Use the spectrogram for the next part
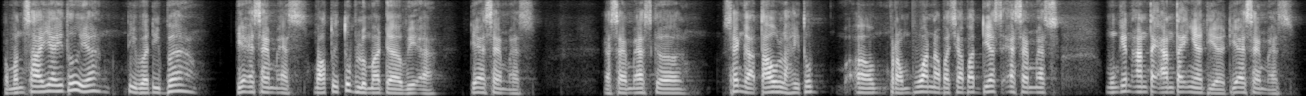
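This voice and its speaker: Dark-voiced male preacher telling a story. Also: on the high side, normal speed. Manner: animated storytelling, acts out dialogue, swings from loud to hushed. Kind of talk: sermon with personal testimony.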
